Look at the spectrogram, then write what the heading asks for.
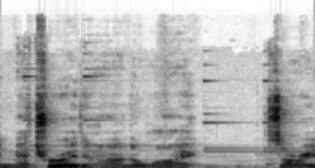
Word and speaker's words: Metroid: thing or Metroid it's I always grew up pronouncing it Mitra right even though it's definitely Metroid I don't know why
